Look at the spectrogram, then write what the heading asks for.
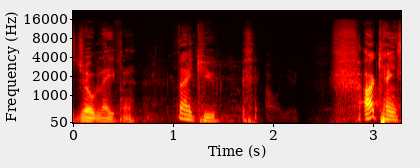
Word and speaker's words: Jonathan: man's uh older brother correct pronunciation is Joe Nathan thank you I can't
